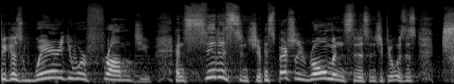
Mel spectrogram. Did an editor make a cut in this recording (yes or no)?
yes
